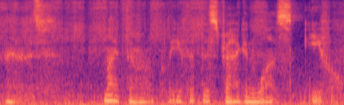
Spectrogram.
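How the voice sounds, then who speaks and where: A man playing a friendly, bookish dragon who tells stories in a soft, breathy ASMR whisper, gently lingering over words. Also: medium pitch, flat delivery, measured pace. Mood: gentle, musing. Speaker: ASMR host.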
